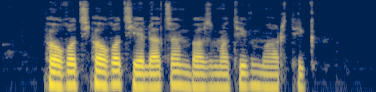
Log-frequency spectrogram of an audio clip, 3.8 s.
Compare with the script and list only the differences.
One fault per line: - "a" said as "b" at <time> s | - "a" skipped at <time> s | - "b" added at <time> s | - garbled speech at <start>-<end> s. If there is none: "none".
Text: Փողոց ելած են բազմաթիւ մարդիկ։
- "փողոց" added at 1.0 s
